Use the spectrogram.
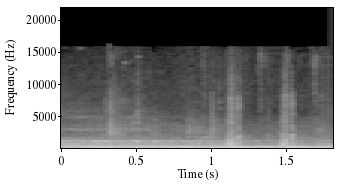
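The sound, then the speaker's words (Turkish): An old car idles with a low, steady engine drone and a faint whine, parked among expensive cars in a small square under the midday sun. Two quick latch clicks near the end as a door opens and people get out. No one speaks. “pahalı arabaların arasında güç bela yer bularak indik benim külüstürden.”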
